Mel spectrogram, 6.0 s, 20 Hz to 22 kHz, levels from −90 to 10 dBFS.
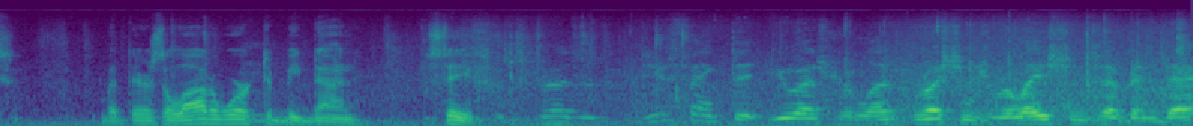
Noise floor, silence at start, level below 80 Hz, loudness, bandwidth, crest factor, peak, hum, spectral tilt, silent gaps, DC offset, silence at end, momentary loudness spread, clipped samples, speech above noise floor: -46 dBFS; 0 s; -50 dBFS; -25 LUFS; 16 kHz; 18 dB; -8 dBFS; none; -5.5 dB/octave; none; under 0.1%; 0 s; 16 LU; under 0.1%; 21 dB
